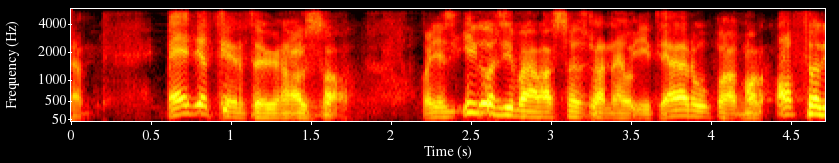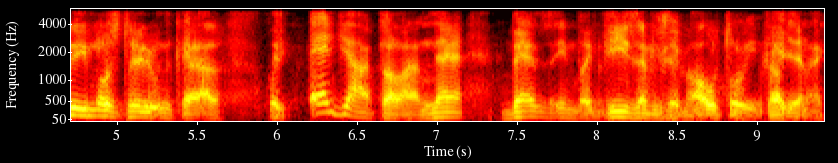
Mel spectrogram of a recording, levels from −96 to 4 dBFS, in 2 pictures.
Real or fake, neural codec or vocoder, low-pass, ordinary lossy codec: fake; codec, 24 kHz, 1.5 kbps, HILCodec; 5.4 kHz; none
